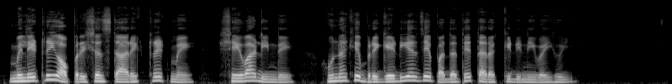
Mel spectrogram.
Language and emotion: Sindhi, neutral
